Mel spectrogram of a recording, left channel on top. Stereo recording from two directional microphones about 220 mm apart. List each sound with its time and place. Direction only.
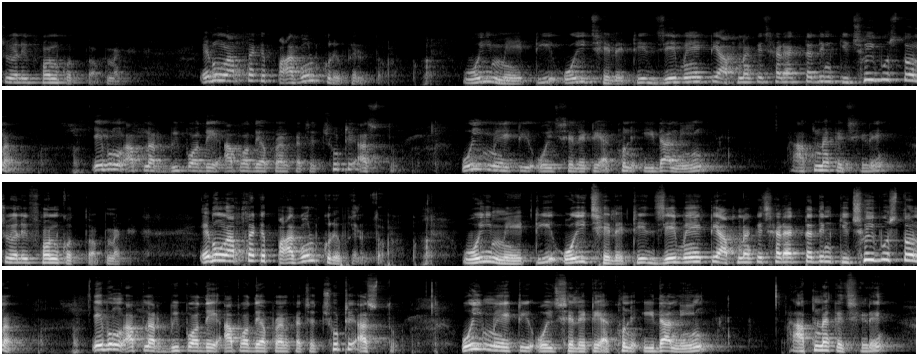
0.0 s speech: 40° right (ahead or behind)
